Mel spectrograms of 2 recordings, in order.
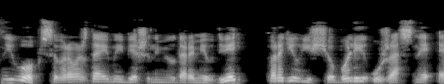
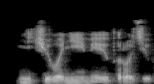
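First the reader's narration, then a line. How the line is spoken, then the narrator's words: Mutter. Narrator (Russian): пробормотал Безмо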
